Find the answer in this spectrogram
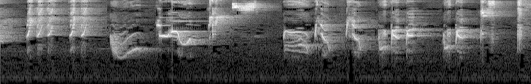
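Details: Plontang bird in full song, mixing harsh squawky notes, a deep swooping whistle and quick high chirps in a fast, irregular sequence.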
